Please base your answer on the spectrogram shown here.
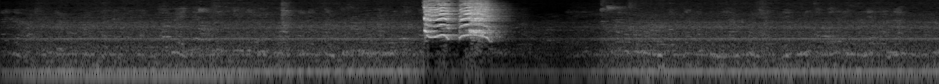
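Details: A green junglefowl searching for its escaped female gives one rough, double-syllable crow midway, short and hoarse, set against a constant low electrical-like hum with faint rustles.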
